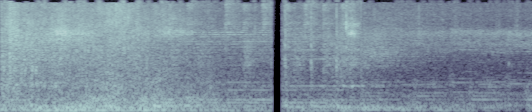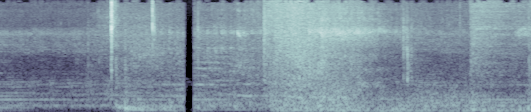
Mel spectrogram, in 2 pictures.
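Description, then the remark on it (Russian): The Titanic explodes with a loud, sustained roaring rumble, broken by a sharp crack partway through, then the heavy churning blast noise swells again. No one speaks. “Титаник взрывается.”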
